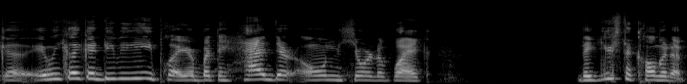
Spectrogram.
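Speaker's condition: Cerebral palsy; diagnosed at age 2

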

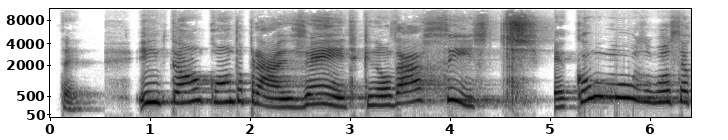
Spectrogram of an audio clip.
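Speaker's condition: Down syndrome; speech therapy and physiotherapy from 15 days old

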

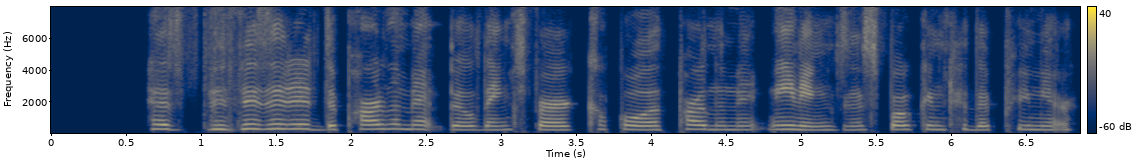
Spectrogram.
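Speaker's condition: Cerebral palsy; emotionally

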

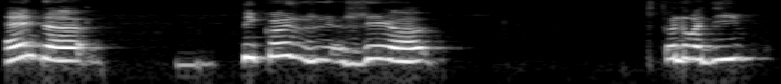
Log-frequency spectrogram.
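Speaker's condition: Stuttering; blocks

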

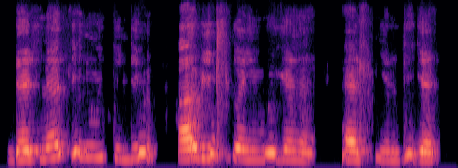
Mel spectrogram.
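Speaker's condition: Speech impairment; wheelchair user

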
